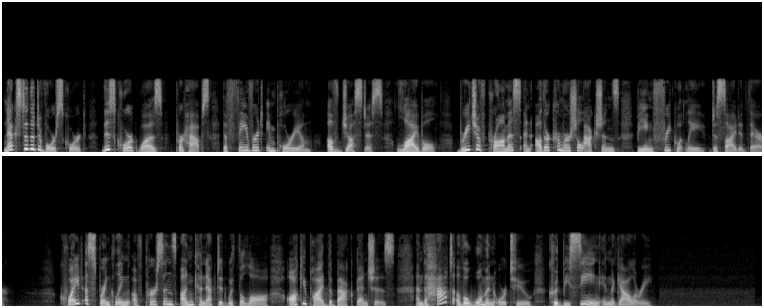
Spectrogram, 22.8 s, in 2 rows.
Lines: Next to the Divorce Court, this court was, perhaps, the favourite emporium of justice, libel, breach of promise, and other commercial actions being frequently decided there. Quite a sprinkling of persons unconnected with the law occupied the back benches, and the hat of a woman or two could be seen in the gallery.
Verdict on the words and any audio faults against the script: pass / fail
pass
